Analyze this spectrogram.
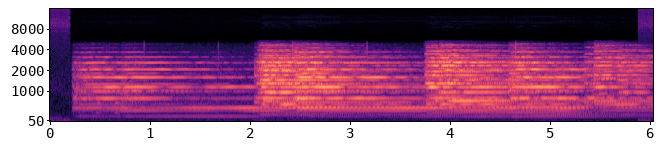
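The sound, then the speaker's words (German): Church bells ring out loudly at noon, several heavy strikes a couple of seconds apart, each leaving a long, rich resonance that overlaps the next. No voices are heard. “Ach, es ist schon 12 Uhr. Die Glocken der Kirche läuten.”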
